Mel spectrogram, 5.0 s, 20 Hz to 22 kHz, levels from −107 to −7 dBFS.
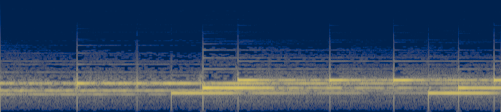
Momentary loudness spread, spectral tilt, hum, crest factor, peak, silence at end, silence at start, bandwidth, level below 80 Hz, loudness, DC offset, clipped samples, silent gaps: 11 LU; -5.5 dB/octave; none; 16 dB; -14 dBFS; 0 s; 0 s; 3.7 kHz; under -90 dBFS; -29 LUFS; under 0.1%; under 0.1%; none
